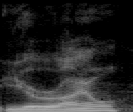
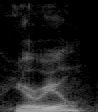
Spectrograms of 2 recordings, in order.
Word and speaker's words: Uriel: And that band is going to be Urile Uriel. Um, sounds like whether you're British or American, it might come off a little bit different uh, pronunciation.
